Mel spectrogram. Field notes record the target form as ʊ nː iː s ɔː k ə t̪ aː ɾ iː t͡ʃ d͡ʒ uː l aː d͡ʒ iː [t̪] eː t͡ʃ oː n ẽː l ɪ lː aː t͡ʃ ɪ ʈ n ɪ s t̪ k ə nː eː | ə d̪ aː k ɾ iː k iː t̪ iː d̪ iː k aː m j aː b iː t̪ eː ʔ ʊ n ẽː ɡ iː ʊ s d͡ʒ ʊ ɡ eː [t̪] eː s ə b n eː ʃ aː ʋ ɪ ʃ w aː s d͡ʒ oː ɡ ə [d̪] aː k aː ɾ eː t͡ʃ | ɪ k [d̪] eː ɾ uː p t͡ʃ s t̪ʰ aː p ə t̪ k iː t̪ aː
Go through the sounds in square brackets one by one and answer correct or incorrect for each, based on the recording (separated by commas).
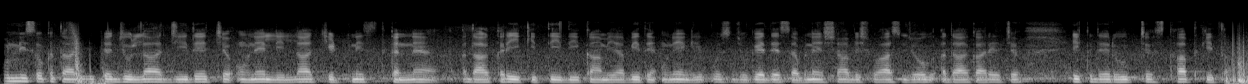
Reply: incorrect, incorrect, correct, correct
